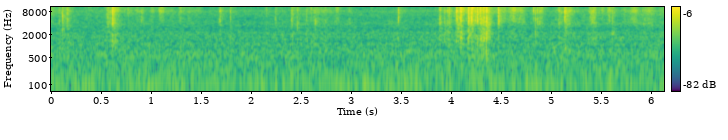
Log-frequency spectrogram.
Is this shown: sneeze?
no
